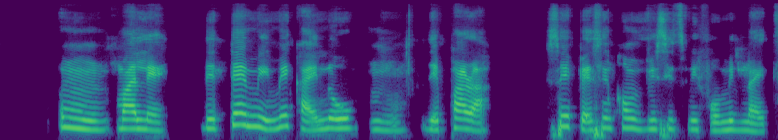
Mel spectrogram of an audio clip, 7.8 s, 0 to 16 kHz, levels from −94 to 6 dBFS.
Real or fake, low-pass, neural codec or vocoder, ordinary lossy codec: fake; 14.4 kHz; codec, 44.1 kHz, 7.8 kbps, DAC; none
